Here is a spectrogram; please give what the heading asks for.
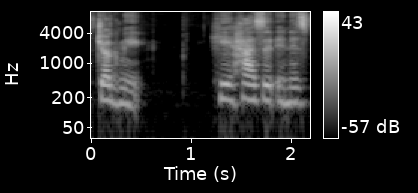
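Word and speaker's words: Jagmeet: jug meat's name right he keeps on saying jug meat it's jug meat he has it in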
